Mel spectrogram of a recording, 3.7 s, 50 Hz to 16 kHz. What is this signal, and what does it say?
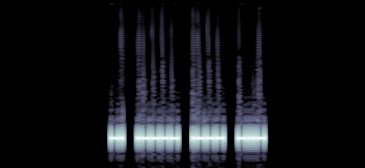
Morse code, heard as a keyed tone, about 52 wpm, spaced as for 36 wpm, 700 Hz. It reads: N1JX
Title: USA Call Signs - 4 Characters - 2x Character Spacing - 50wpm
